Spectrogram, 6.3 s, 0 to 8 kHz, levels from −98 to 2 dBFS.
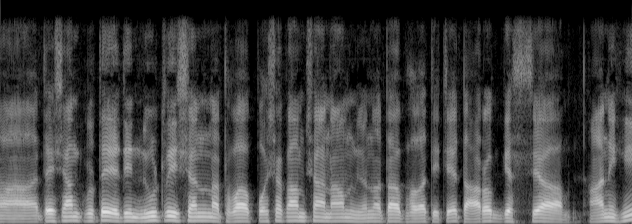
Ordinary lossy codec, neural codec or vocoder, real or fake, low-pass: none; codec, 16 kHz, 4 kbps, FunCodec, trained on LibriTTS, 50 frames a second; fake; 7.2 kHz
